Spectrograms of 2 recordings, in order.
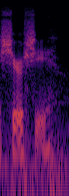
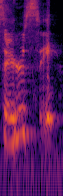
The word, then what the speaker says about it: Saoirse: In the traditional Irish, it's actually Saoirse. Circe. I was kind of Saoirse. close. You were just going full You on were Game of very Thrones with it. close. Cersei.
